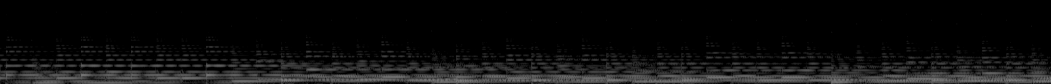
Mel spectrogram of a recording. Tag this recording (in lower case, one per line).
music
